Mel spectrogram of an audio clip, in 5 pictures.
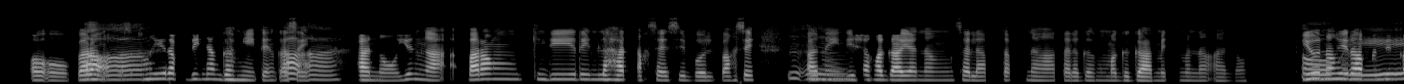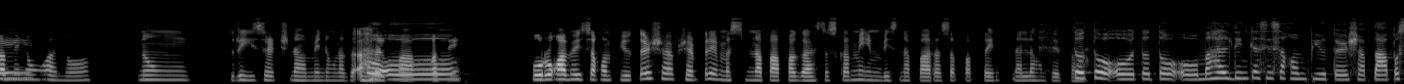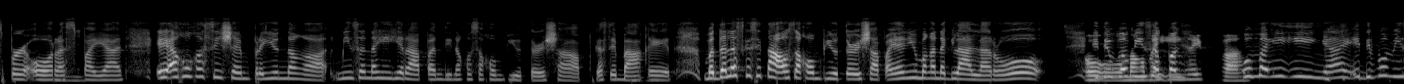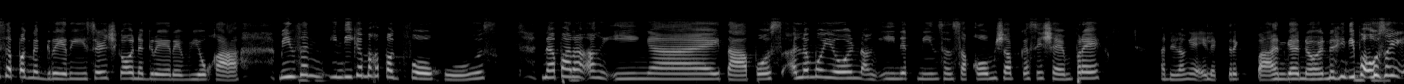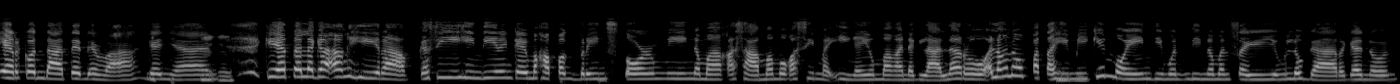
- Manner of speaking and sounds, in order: tongue click; laughing while speaking: "nag-aaral"; other background noise; wind; tapping; laughing while speaking: "ganon"; chuckle
- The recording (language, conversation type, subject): Filipino, unstructured, Ano ang mga benepisyo ng paggamit ng teknolohiya sa pag-aaral?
